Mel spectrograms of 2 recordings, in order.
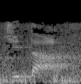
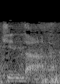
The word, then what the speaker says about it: chitta: Chitta. Chitta means that cremation fire when the body is burnt. That is called chitta. – How do you spell that? – C-H-I-T for Tom. T-A. Chitta. Chitta.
